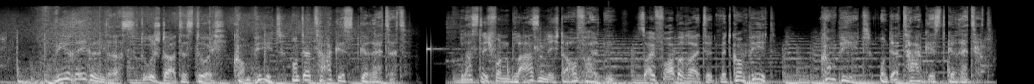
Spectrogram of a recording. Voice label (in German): Ad Kampagne Blasenpflaster; Compeed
